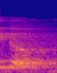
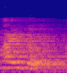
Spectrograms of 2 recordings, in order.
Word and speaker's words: either: या शब्दाचा उच्चार तुम्ही ईदर किंवा आयदर असा करू शकता.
